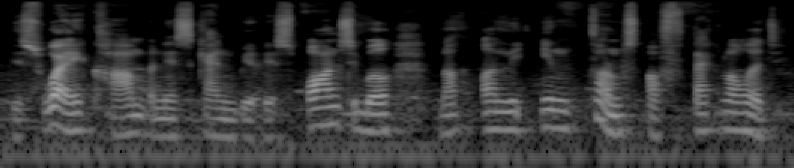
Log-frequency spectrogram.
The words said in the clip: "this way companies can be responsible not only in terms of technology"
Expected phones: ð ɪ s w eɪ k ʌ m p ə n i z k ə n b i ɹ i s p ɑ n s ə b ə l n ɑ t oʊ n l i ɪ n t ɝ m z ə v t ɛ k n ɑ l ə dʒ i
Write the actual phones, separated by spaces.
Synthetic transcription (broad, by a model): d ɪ s w eɪ k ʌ m p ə n i s k ə n b i ɹ i s p ɑ n s ə b ə l n ɑ t oʊ n l i ɪ n t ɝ m s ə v t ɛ k n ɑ l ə dʒ i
